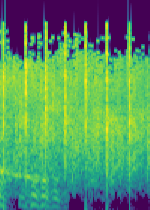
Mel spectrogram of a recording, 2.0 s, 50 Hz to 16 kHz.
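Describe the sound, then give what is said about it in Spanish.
The audience in the Sala Julián Carrillo applauds itself during a live broadcast on 96.1 FM Radio UNAM, a dense wash of clapping punctuated by sharp, evenly spaced louder claps in a steady rhythm. A voice briefly speaks underneath at the start. “Un aplauso para ustedes, por favor.”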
